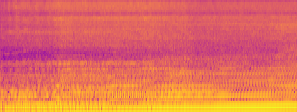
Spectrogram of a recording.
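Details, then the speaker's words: Dodge Dakota R/T with SBE turbo on the dyno, down on power despite good compression, leak-down and boost-leak checks: loud deep engine pulling hard with a rough, uneven beat, still sounding like a misfire after new cap and rotor; same power, cause unconfirmed. "Run through new cap and rotor. It sounds like it's missing. To me, it sucker sounds like it's still missing."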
